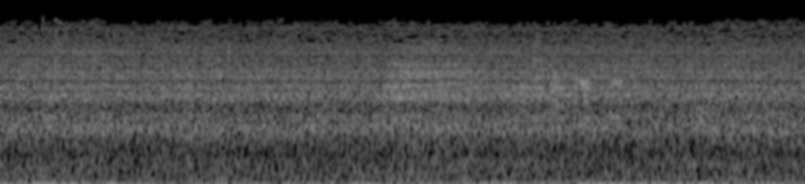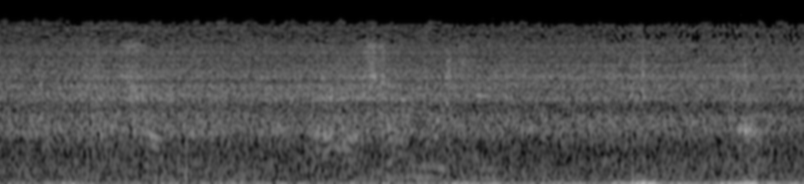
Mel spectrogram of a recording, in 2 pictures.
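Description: Steady rush of river water with wind buffeting the microphone, and faint, indistinct voices now and then.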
